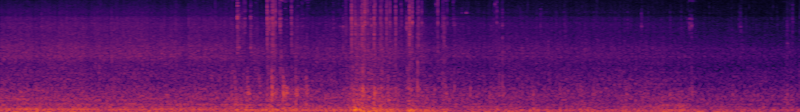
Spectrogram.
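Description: Volvo truck's diesel engine running steadily, heard from inside the cab, with rain on the windshield. A quick cluster of clicks and taps comes about three seconds in.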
